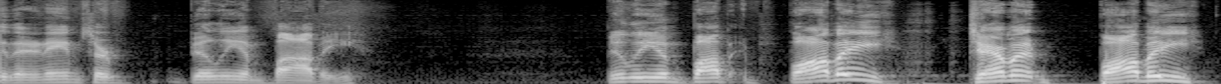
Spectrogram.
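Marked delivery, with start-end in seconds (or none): 3.0-6.0 louder exasperated cartoon dad yelling at his son; a hint of a fed-up Texan father; Hank Hill impression. Host mimics a cartoon father scolding Bobby, mildly louder. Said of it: "you ain't King of the Hill".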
